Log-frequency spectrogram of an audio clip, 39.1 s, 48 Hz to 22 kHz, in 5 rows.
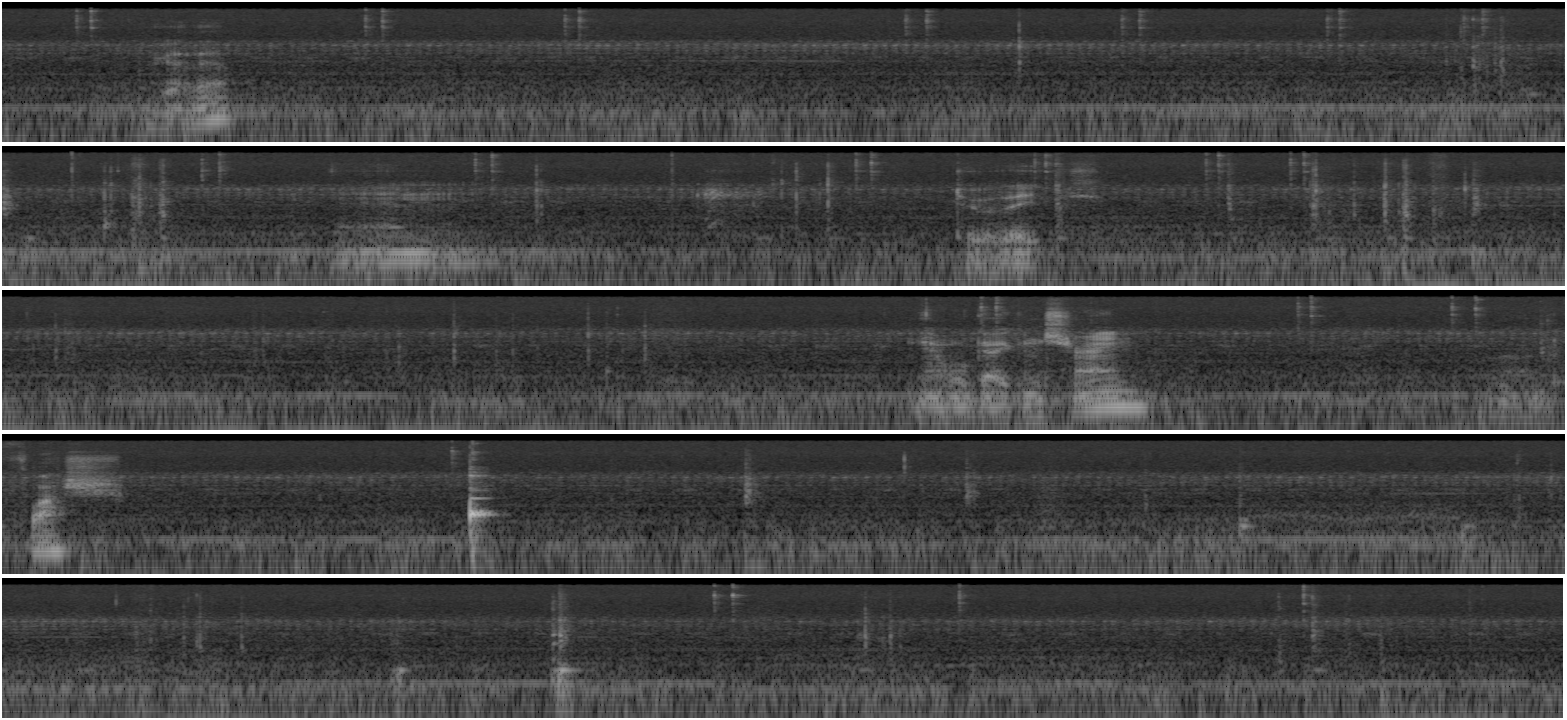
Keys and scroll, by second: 8.5 Escape, 14.7 Escape, 35.5 Escape.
